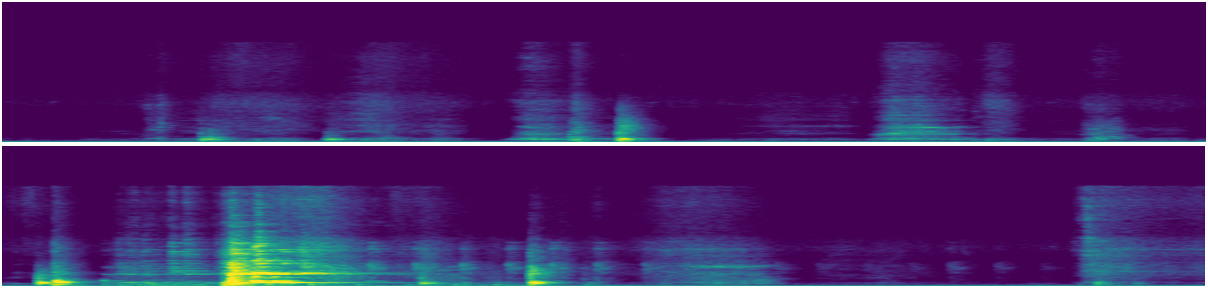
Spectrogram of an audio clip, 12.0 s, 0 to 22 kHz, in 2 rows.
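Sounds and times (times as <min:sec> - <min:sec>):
barbell plates clanking on rack: 0:06.5 - 0:08.7.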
